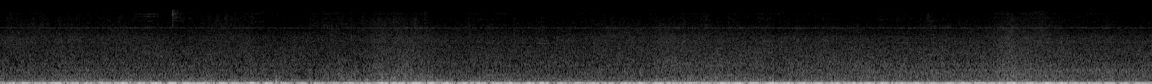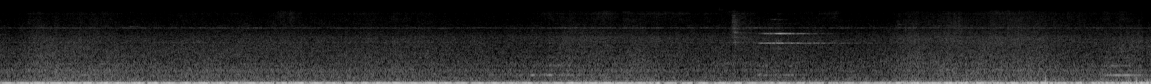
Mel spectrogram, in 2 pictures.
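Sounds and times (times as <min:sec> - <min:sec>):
freight train cars rumbling past: 0:00.0 - 0:23.0
high-pitched wheel squeal: 0:18.8 - 0:20.1.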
